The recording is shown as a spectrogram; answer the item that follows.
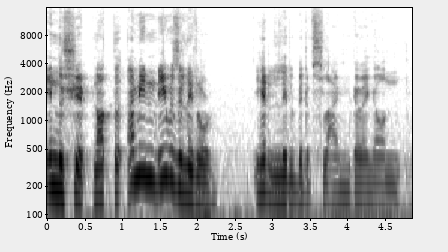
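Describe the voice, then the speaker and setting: A man performs a put-on character voice at a moderate pace. His loudness swings widely. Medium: actual play. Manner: brief, proper.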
